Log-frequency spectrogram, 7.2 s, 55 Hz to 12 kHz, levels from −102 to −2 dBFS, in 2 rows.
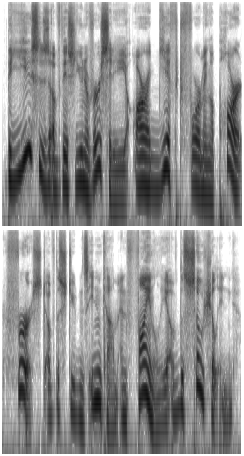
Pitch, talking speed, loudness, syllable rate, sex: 155 Hz, 185 wpm, -20 LUFS, 5.4 syllables/s, male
